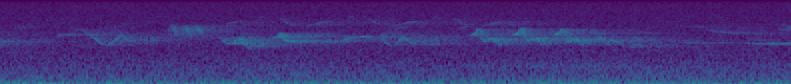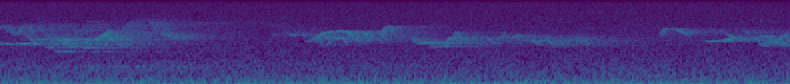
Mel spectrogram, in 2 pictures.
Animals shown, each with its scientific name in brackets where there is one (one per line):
Red-eyed Vireo (Vireo olivaceus)
Wood Thrush (Hylocichla mustelina)
Black-and-white Warbler (Mniotilta varia)
Chestnut-sided Warbler (Setophaga pensylvanica)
